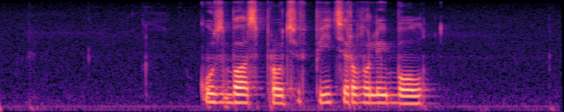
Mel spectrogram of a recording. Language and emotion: Russian, neutral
